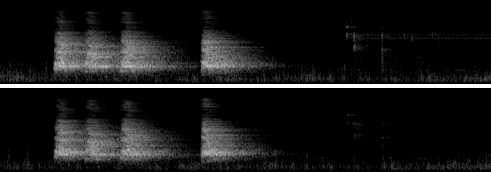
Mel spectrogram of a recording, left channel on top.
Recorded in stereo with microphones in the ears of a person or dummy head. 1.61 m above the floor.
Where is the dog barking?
40° left (ahead or behind), 1.5 m; by 2.2 s 10° right (ahead or behind), 1.8 m.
